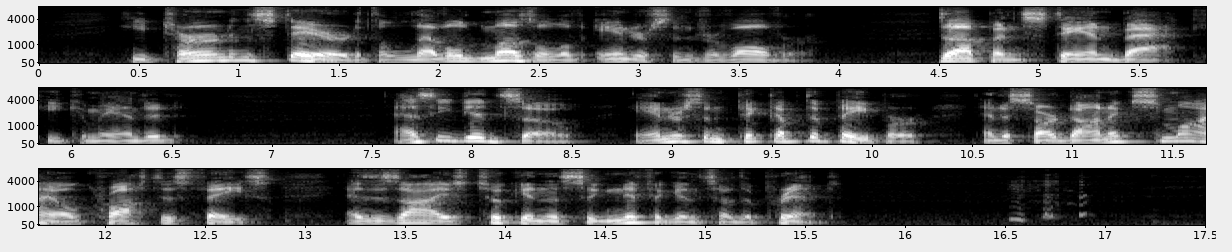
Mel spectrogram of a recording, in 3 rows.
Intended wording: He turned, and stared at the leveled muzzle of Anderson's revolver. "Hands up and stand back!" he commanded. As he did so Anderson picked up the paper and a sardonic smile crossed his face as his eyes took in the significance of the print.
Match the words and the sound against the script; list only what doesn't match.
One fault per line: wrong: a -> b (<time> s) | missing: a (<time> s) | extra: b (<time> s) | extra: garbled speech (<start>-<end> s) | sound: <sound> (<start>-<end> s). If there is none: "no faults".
missing: Hands (3.9 s)
sound: laugh (16.5-17.0 s)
